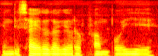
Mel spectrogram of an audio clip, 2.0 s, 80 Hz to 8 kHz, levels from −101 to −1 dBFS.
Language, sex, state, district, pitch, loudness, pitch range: Chakma, male, Tripura, West Tripura, 110 Hz, -20 LUFS, 105-110 Hz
